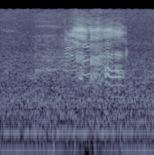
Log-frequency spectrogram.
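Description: A domestic cat gives one short vocalization lasting under a second, about a second in.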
